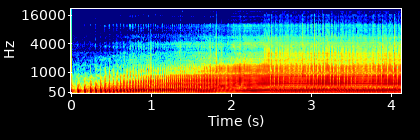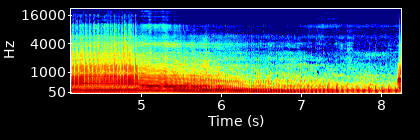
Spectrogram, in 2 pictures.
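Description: A Suzuki Smash motorcycle with an Apido v3 exhaust revs up close and loud, climbs to a sustained high-rev hold for a few seconds, then drops back to a rumbling idle-like throb.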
